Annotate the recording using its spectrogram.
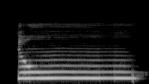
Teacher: you are pronouncing the wow at the same time so your lips should be circled for the wow so here we say don't see you can hear the wow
